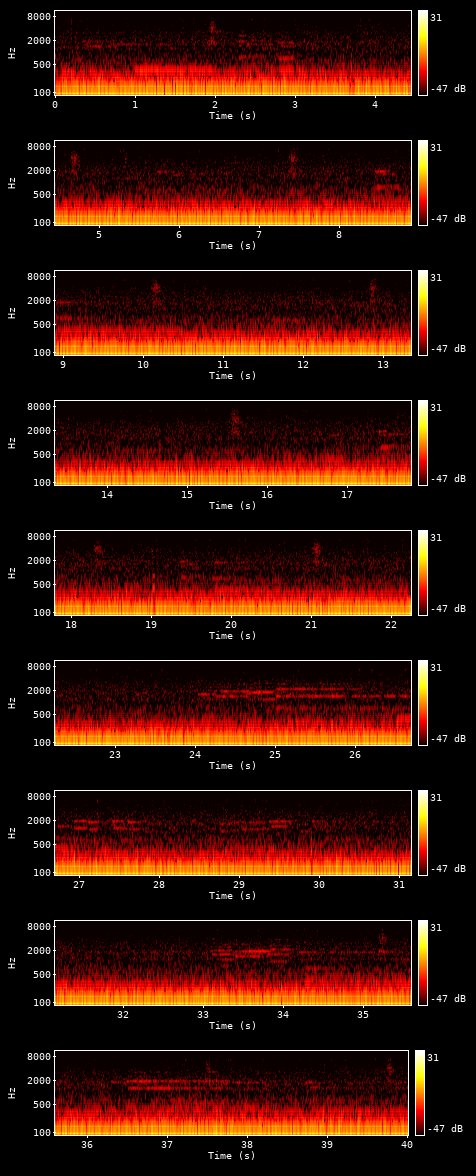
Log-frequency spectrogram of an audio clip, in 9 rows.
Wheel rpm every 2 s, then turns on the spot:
0, 0, 0, 0, 0, 0, 0, 0, 0, 0, 0, 0, 0, 0, 0, 0, 0, 0, 0, 0.
none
